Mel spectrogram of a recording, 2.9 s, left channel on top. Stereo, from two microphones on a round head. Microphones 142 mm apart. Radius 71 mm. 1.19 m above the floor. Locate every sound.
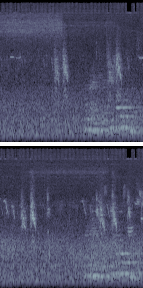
1.6 s a woman speaking: 15° right (ahead or behind), 3 m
